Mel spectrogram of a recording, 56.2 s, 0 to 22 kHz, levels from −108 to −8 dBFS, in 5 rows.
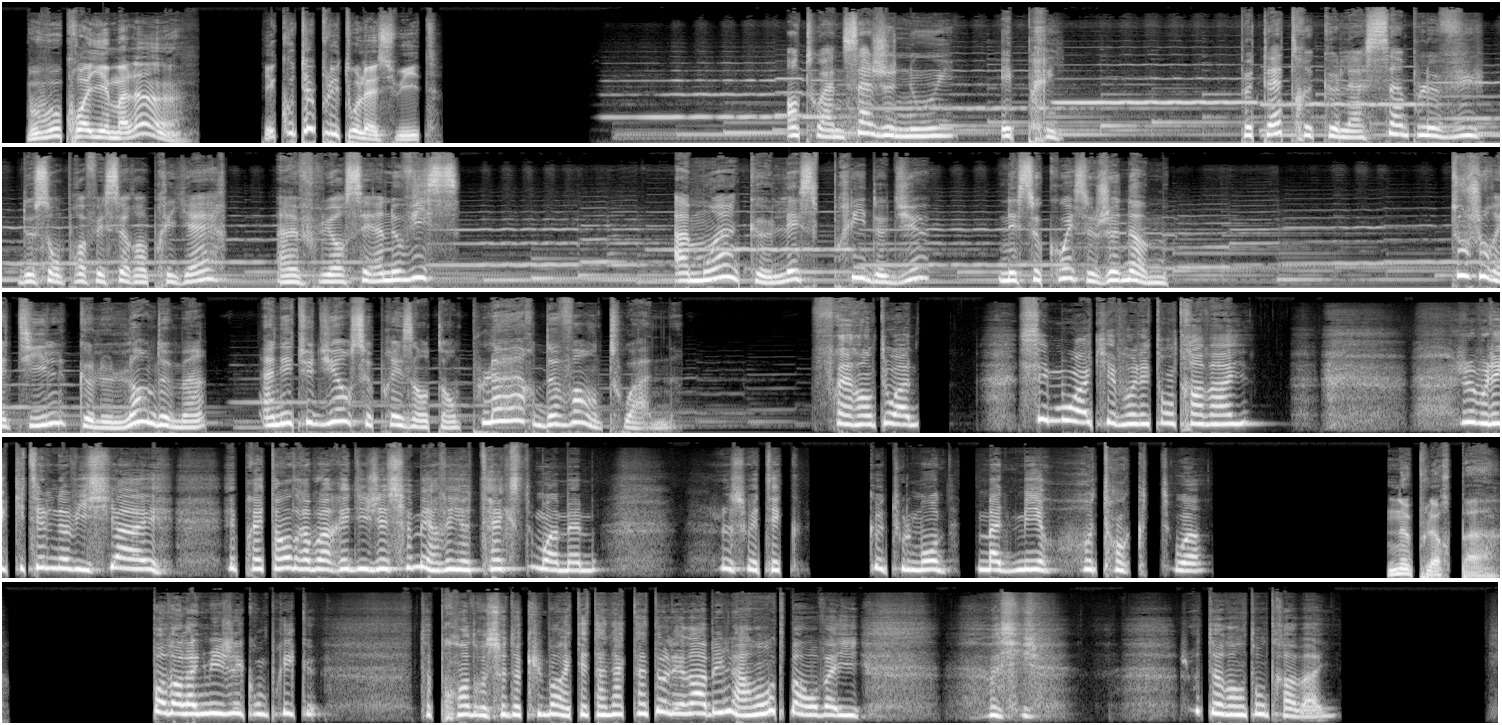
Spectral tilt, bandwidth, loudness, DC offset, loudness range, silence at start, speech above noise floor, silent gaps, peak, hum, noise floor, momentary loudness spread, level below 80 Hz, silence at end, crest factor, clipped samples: -4.5 dB/octave; 19 kHz; -14 LUFS; under 0.1%; 5 LU; 0.2 s; 72 dB; 35.50-35.54 s; 0 dBFS; none; -85 dBFS; 19 LU; -44 dBFS; 1.2 s; 14 dB; under 0.1%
